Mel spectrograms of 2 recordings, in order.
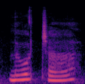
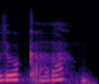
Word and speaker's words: Luocha: The first time Otto went to China, he got the name Raksha from Sushang, and that Raksha can be pronounced as Luocha or Luoka.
